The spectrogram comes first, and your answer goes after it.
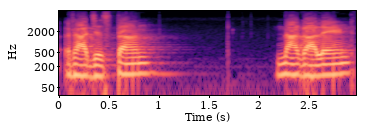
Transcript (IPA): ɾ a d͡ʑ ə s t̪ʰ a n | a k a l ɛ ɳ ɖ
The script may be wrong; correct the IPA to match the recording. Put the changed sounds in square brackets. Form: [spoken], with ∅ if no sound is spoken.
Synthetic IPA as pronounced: ɾ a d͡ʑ ə s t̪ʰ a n | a [ɡ] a l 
